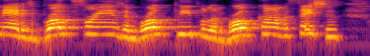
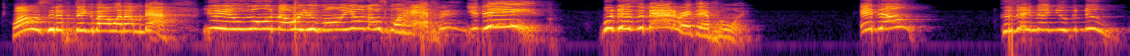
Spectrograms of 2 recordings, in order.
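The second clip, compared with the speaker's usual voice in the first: fired-up rant; 10 semitones higher, faster than usual. Real, not acted. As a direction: push it up, preaching hard about death. Heated rant about fearing death.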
